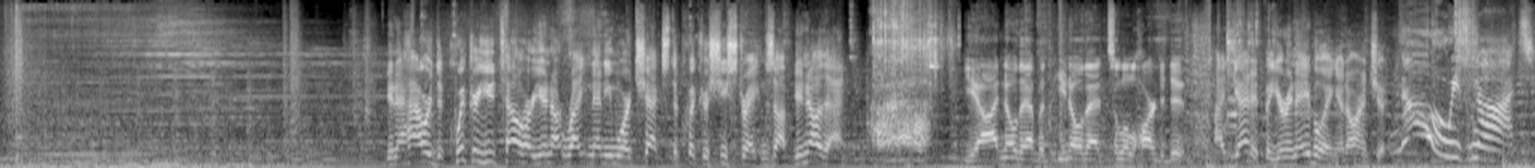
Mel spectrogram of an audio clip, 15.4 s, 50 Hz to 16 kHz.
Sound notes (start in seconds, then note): 0.3 tense dramatic music; 8.7 groaning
